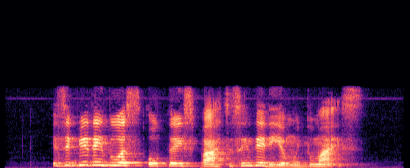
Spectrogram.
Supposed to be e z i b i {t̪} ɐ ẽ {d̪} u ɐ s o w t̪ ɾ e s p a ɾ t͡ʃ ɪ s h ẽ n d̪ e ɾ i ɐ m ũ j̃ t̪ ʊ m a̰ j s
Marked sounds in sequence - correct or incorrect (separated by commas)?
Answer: incorrect, correct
